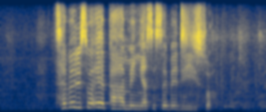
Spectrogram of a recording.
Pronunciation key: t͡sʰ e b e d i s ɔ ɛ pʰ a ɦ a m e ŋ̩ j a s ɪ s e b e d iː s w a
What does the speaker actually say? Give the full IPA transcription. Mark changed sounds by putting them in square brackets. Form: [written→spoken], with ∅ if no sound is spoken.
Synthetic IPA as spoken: t͡sʰ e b e d i s ɔ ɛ pʰ a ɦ a m e ŋ̩ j a s ɪ s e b e d iː s w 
